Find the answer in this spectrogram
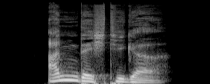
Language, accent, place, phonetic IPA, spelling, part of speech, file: German, Germany, Berlin, [ˈanˌdɛçtɪɡɐ], andächtiger, adjective, De-andächtiger.ogg
- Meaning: 1. comparative degree of andächtig 2. inflection of andächtig: strong/mixed nominative masculine singular 3. inflection of andächtig: strong genitive/dative feminine singular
